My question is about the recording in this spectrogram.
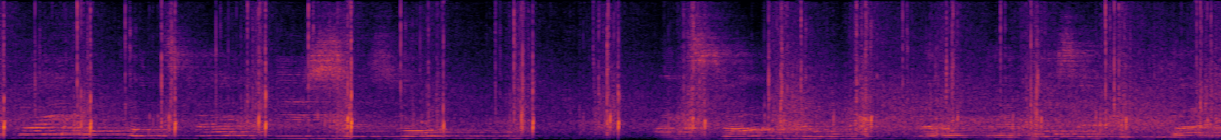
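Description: A woman singing a Ukrainian folk song into a microphone, in long held notes with vibrato, over sharp claps in a steady beat about two a second.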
